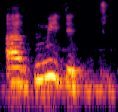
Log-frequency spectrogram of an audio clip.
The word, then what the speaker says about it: admitted: Entonces, no decimos admit, decimos admitted con t.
